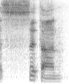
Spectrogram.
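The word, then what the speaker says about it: Sithon: uh the captain of the uh boat uh sithan i've spelt it as s-i-t-h-o-n okay yeah that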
